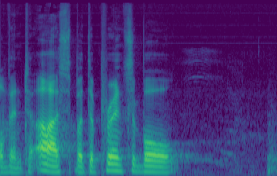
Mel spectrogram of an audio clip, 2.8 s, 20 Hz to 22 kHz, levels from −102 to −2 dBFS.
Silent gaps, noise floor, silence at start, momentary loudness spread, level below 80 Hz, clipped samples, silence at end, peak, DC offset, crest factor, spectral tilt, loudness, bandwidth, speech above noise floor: none; -69 dBFS; 0 s; 11 LU; -78 dBFS; under 0.1%; 1.05 s; -12 dBFS; under 0.1%; 20 dB; -5.5 dB/octave; -31 LUFS; over 20 kHz; 38 dB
